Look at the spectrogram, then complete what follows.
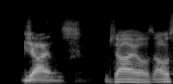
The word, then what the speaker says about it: Giles: Giles.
